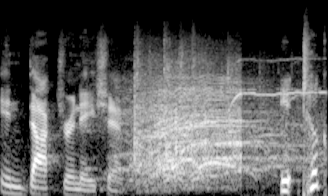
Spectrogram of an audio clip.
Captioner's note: cheering and applause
